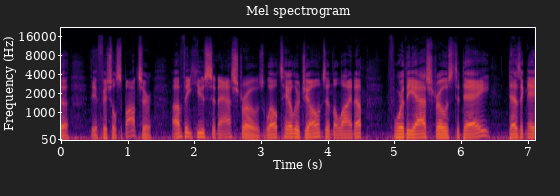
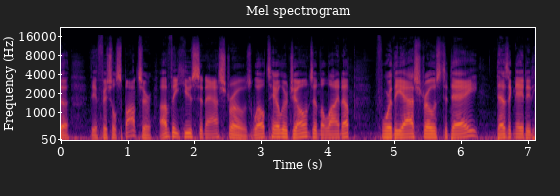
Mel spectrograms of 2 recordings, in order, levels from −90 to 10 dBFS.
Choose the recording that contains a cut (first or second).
second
